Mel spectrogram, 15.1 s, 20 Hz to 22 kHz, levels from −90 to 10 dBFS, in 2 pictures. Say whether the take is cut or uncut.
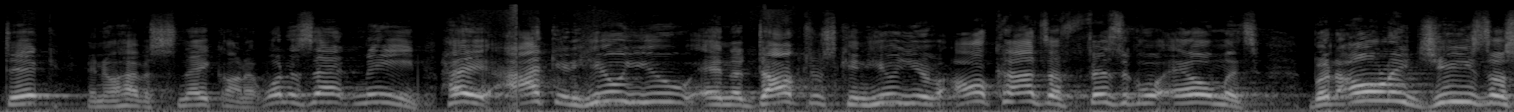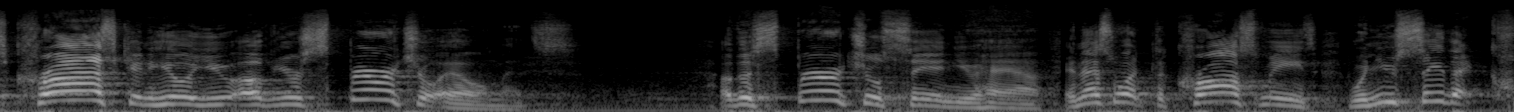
cut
